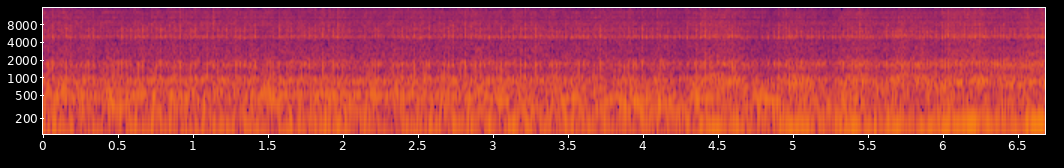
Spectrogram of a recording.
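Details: Carson Storm Racer Pro .15 two-stroke nitro engine in a 1/10 buggy, rebuilt after sitting 10+ years, on 20% nitro fuel: a high buzzy drone that warbles up and down with throttle blips. Running healthily.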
